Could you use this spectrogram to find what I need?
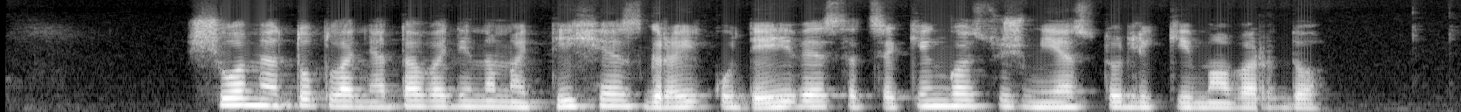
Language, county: Lithuanian, Utena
